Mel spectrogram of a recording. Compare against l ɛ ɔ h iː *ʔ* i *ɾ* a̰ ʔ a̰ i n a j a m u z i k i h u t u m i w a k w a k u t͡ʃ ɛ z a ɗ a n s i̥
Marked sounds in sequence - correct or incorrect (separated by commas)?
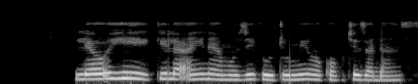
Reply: incorrect, incorrect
